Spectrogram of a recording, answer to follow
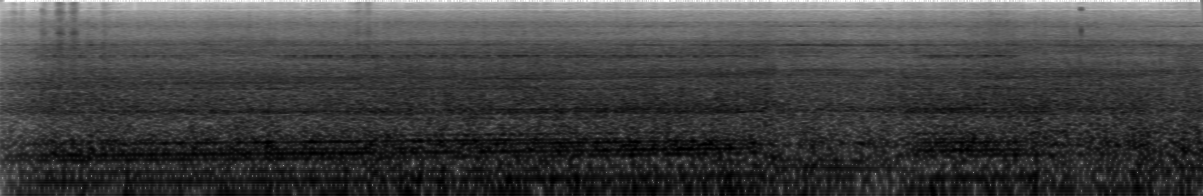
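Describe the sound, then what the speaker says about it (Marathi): A motorbike engine labours steadily uphill on the road climbing toward Khardung La pass in Ladakh. The drone is loud, close and continuous, with no break and no voices. "मजा येते रे, काय बाईक पळते यार."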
